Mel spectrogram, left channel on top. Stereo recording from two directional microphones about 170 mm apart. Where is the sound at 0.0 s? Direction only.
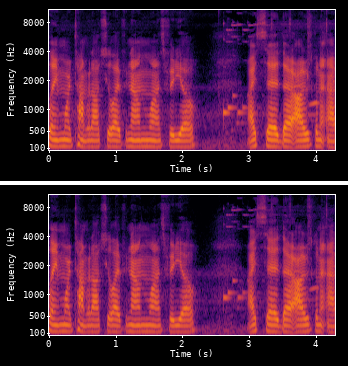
5° left (ahead or behind).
